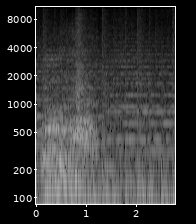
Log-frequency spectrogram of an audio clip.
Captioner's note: torkoal growling; suspenseful music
